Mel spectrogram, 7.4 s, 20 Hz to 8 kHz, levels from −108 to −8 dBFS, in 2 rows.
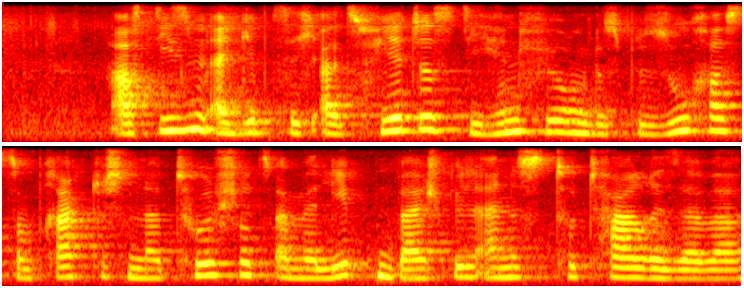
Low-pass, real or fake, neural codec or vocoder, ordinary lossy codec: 7.2 kHz; real; none; none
